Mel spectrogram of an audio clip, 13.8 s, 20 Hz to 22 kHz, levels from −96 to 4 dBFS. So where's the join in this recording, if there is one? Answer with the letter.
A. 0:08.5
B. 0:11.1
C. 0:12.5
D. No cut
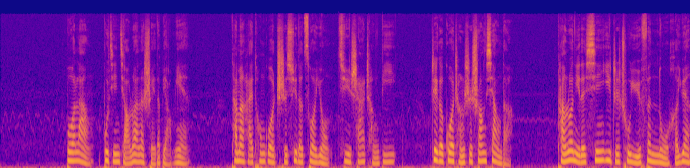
A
